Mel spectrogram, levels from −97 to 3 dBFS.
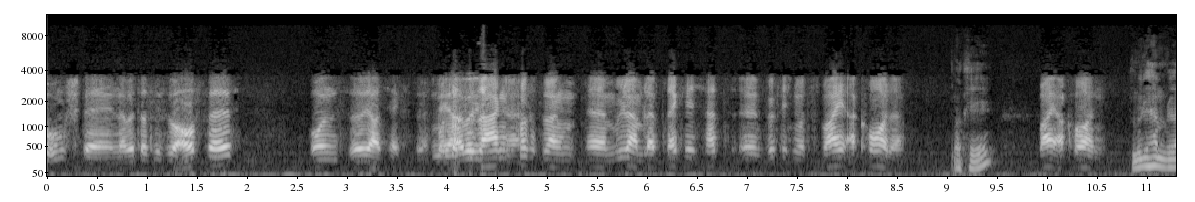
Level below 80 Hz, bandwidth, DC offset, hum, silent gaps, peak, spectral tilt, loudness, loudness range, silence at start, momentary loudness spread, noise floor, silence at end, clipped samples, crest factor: -66 dBFS; 8 kHz; under 0.1%; none; none; -2 dBFS; -5.5 dB/octave; -24 LUFS; 5 LU; 0 s; 15 LU; -58 dBFS; 0 s; under 0.1%; 22 dB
